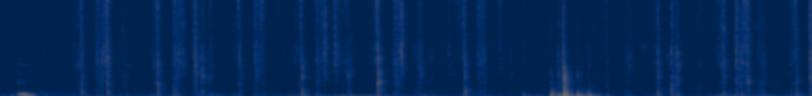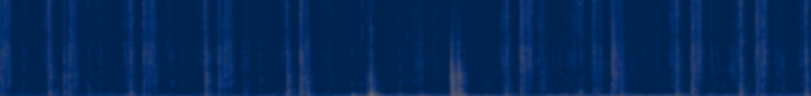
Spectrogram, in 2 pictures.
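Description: Tarot cards are shuffled for a general reading in a steady run of soft, rapid riffling and flicking, with a few louder slaps and thumps against a table; no one speaks.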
